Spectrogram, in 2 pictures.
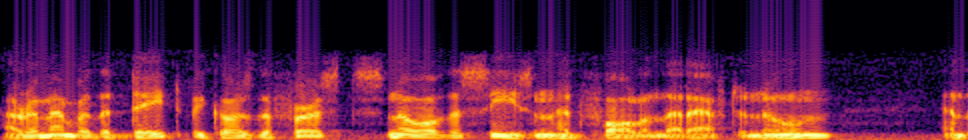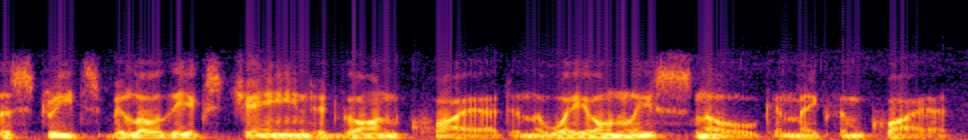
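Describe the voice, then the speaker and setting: A man narrating a vintage late-night radio horror show, reading letters in a solemn, measured, literary way through an old radio filter. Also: a bass voice, no room sound, narrow, tinny audio. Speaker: horror audio drama host reading letters. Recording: band-limited, dry vintage radio sound.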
